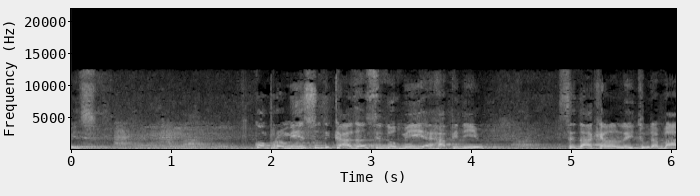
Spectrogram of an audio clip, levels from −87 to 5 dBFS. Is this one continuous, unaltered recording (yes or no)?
yes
